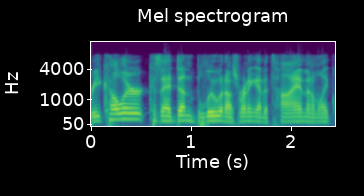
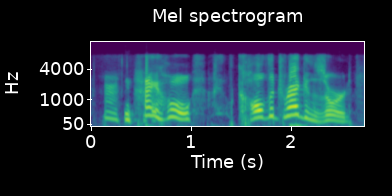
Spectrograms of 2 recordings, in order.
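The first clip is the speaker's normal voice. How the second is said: higher pitch, stretched out; 6 semitones higher than usual. Thanking people who are digging the Kermit Ranger, then doing a Kermit impression. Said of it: "my Kermit impression".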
